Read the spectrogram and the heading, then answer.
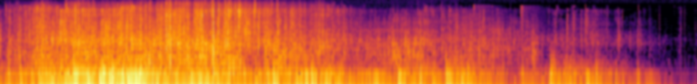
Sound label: falling rubble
